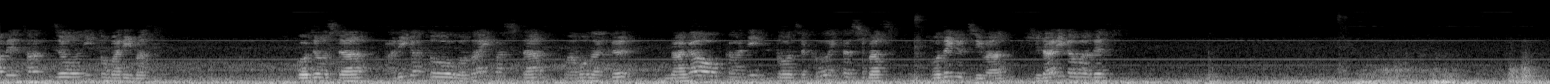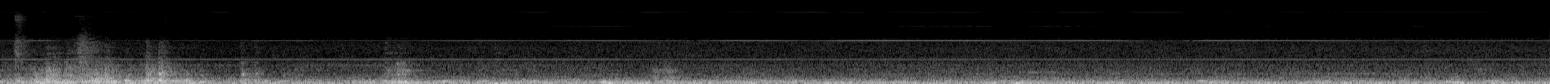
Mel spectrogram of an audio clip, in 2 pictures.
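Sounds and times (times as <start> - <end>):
train cabin rumble: 0.0 - 18.6.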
